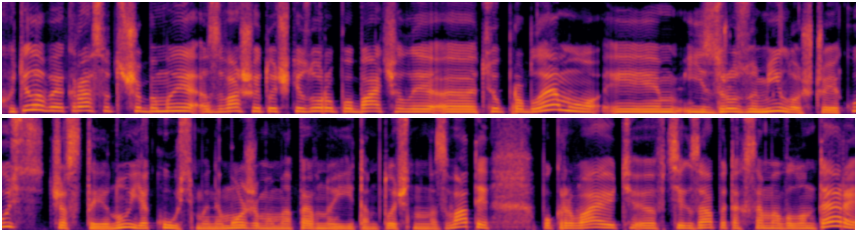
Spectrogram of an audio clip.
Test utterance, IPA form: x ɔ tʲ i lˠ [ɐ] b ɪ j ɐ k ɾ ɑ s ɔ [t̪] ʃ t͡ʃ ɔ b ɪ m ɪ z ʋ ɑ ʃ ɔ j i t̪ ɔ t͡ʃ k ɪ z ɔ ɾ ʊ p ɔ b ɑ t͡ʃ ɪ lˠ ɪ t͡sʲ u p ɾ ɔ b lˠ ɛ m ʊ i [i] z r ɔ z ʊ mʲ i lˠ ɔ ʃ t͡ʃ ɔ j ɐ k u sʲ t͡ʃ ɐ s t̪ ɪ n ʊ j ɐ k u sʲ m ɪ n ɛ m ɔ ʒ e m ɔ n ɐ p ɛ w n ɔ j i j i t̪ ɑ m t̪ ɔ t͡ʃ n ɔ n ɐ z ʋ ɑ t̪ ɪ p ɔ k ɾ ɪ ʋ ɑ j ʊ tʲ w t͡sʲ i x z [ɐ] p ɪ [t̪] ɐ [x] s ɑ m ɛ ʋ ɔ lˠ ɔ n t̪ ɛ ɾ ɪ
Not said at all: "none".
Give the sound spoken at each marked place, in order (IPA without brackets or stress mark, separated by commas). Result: ɐ, t̪, i, ɑ, t̪, x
